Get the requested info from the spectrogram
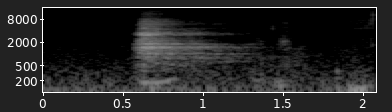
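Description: A woman's breathy sigh, about half a second long, starting just after half a second in, as she pauses to look over her colouring.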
